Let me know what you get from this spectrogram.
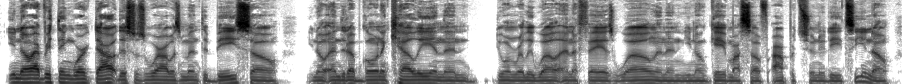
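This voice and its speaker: A man's voice: deep voice, level tone, quick pace, few pauses, clean tone. An American man from Philadelphia talking casually and reflectively as a guest in a studio interview. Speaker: guest, former college athlete and mentor. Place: podcast studio.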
